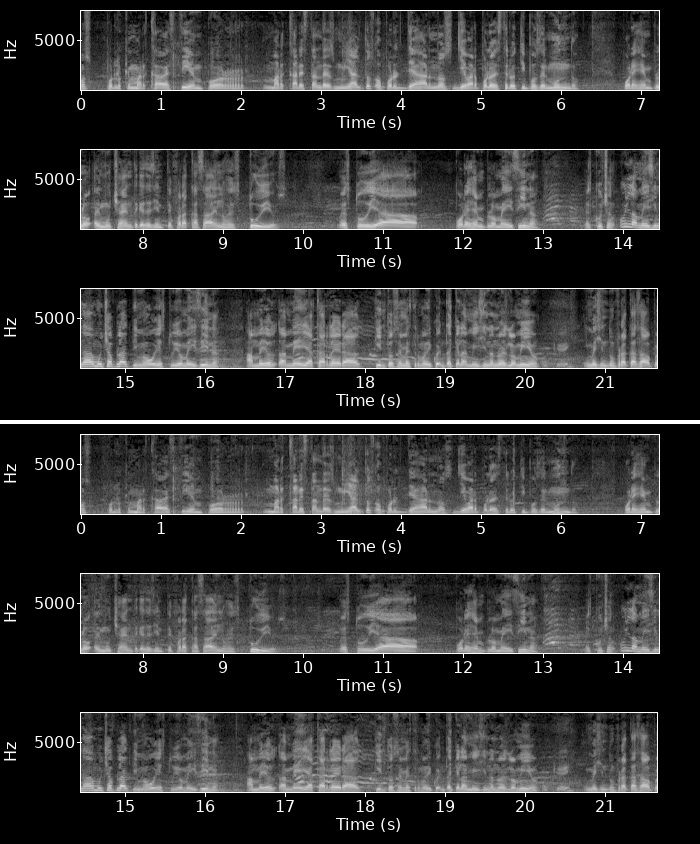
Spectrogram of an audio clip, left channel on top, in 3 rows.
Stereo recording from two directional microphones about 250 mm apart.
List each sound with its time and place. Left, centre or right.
0.0 s speech: left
